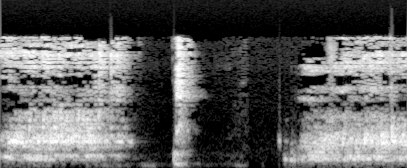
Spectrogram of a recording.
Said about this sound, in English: I don't know if you can hear them, but he's playing fart sound effects here.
